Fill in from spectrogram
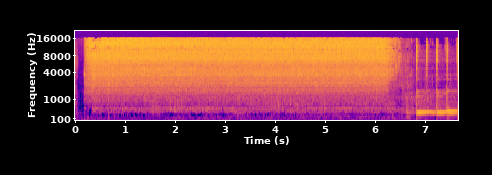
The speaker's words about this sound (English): This sounds like kitchen sink water. So like a faucet? A faucet, there you go. That's the word.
